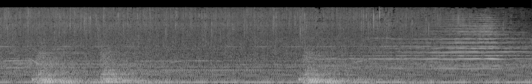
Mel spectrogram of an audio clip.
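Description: Steady rain pattering onto earthen ground at night, with a few deep thunder rumbles swelling up and fading beneath the constant hiss of the downpour.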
